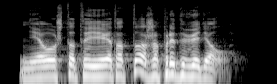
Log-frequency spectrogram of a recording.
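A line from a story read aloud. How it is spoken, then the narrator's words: Cold question. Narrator (Russian): Холодно спросил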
